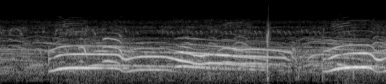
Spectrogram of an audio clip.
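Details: Golden jackals howling: several overlapping, wavering, drawn-out tonal wails rise and fall together in a chorus over about three seconds, with a brief sharp click midway and a quiet background.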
